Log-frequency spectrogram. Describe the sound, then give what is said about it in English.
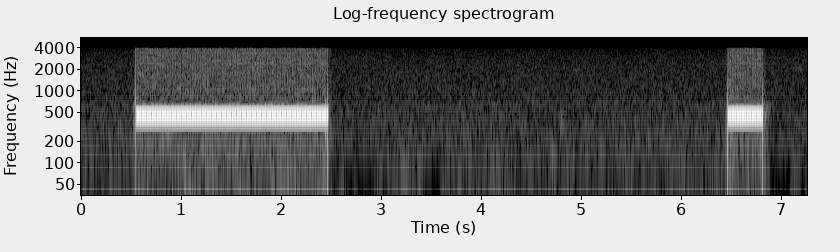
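A telephone tone sounds after a dropped call on a phone-in line. A steady, single-pitched hum holds for about two seconds and stops. After a long silence, a brief second burst of the same tone follows. “We've dropped the call. The call dropped.”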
